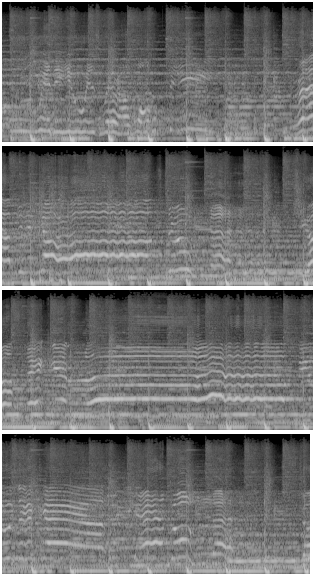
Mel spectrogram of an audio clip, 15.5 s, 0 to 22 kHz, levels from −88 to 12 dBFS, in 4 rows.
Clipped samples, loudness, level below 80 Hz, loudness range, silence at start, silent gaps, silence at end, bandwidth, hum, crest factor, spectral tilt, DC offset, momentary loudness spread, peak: under 0.1%; -16 LUFS; -28 dBFS; 4 LU; 0 s; none; 0 s; 19.5 kHz; none; 16 dB; -4.5 dB/octave; under 0.1%; 6 LU; -2 dBFS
